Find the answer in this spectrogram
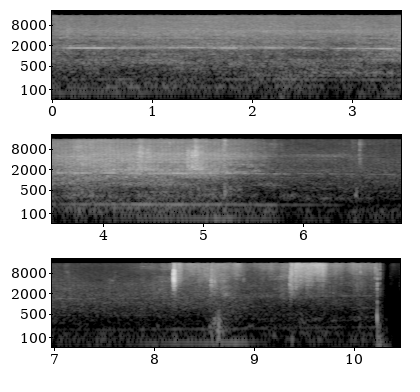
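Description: Steady hum with a faint high whine from a DC fast charger's cooling fans and power electronics, fading out about six seconds in; then a few sharp clicks and a knock near the end.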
